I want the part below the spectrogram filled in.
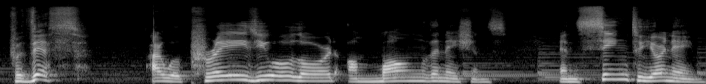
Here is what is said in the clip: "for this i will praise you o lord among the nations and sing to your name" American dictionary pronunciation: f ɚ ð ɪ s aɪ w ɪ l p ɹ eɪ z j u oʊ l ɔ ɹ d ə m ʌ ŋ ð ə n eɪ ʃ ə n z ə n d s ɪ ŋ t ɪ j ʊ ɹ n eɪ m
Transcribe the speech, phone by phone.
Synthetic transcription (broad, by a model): f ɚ ð ɪ s aɪ w ɪ l p ɹ eɪ z j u oʊ l ɔ ɹ d ə m ʌ ŋ ð ə n eɪ ʃ ə n z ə n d s ɪ ŋ t ɪ j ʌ ɹ n eɪ m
